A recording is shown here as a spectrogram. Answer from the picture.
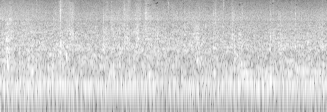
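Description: Steady outdoor background hiss with a low hum, and a few faint clicks.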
